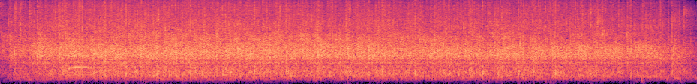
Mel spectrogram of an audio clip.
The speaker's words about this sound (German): Einen großen Applaus für unser heutiges Sumpt-Team.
